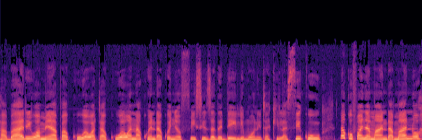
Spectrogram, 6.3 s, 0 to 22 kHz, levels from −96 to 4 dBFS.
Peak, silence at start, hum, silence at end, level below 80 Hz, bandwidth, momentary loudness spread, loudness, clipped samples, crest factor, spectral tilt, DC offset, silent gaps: -4 dBFS; 0 s; none; 0 s; -64 dBFS; 15 kHz; 8 LU; -19 LUFS; under 0.1%; 16 dB; -5.5 dB/octave; under 0.1%; none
